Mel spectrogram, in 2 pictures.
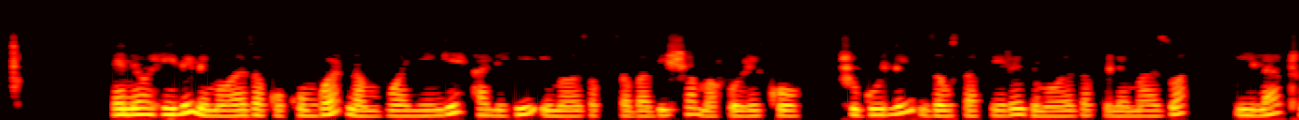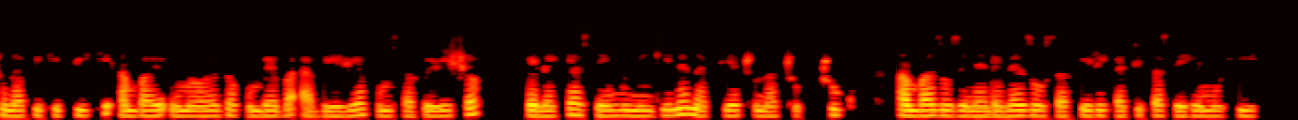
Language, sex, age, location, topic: Swahili, female, 25-35, Kisii, health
